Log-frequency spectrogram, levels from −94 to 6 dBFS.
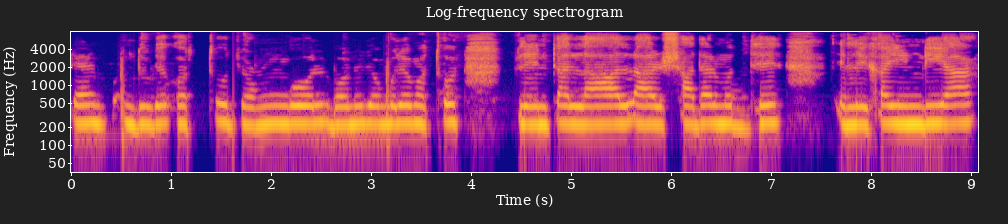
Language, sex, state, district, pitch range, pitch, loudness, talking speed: Bengali, male, West Bengal, Dakshin Dinajpur, 225-235 Hz, 230 Hz, -12 LUFS, 100 wpm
